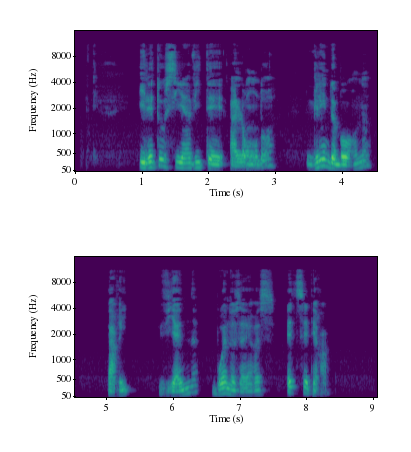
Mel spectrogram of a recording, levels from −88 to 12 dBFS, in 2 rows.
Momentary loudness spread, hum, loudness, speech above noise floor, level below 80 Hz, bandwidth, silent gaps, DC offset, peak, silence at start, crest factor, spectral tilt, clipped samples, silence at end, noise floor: 16 LU; none; -26 LUFS; 52 dB; -76 dBFS; 11.5 kHz; none; under 0.1%; -4 dBFS; 0.95 s; 22 dB; -5 dB/octave; under 0.1%; 0.75 s; -77 dBFS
